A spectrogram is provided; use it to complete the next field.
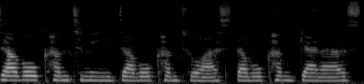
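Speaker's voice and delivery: imitated whispering. Translating what she whispered to the devil: imitating someone whispering.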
